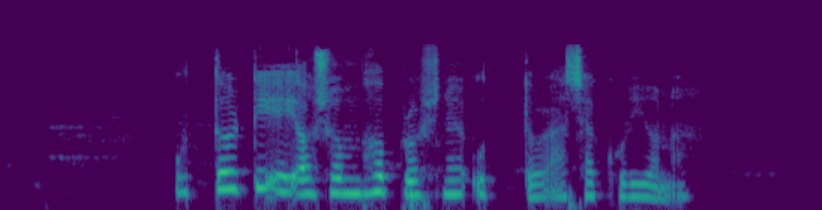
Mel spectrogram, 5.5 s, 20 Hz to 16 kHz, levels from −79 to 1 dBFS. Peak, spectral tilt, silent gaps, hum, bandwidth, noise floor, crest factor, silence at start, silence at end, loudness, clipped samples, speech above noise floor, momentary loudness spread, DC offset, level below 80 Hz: -16 dBFS; -3.5 dB/octave; none; none; 8.2 kHz; -81 dBFS; 20 dB; 1.15 s; 0.9 s; -34 LUFS; under 0.1%; 47 dB; 15 LU; under 0.1%; -66 dBFS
